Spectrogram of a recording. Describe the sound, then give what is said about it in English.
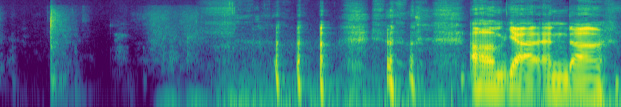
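A dog pants close to the microphone during a live stream, with quick rhythmic breathy bursts and huffs, followed by a louder voiced sound near the end. “That's not me breathing in the mic. Yeah, we have a dog that's joined us on the stream tonight.”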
